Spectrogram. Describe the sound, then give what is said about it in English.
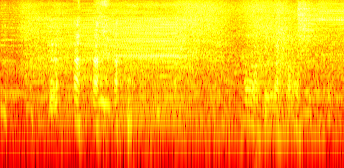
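A carrot shredder grinds carrots with a motorized buzzing whir that runs steadily under people talking. “So she's actually grinding something up. It's carrots. She's using like a carrot shredder.”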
